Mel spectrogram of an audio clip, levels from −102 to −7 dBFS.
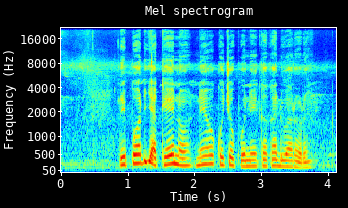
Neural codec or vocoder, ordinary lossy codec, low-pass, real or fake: none; none; none; real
